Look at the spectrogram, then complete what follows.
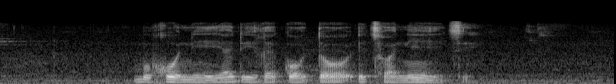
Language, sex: Tswana, male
